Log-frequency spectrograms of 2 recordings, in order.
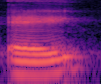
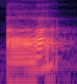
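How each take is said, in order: First: The word is said like the letter's name. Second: The word is not said like the letter's name. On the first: The speaker calls it wrong. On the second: The speaker calls it right.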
